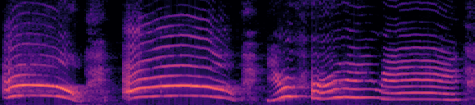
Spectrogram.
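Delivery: shrill, very loud fake screaming with long drawn-out ows. Retelling how a man in the chair started screaming, imitating fake pained screaming. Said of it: "he starts screaming".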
